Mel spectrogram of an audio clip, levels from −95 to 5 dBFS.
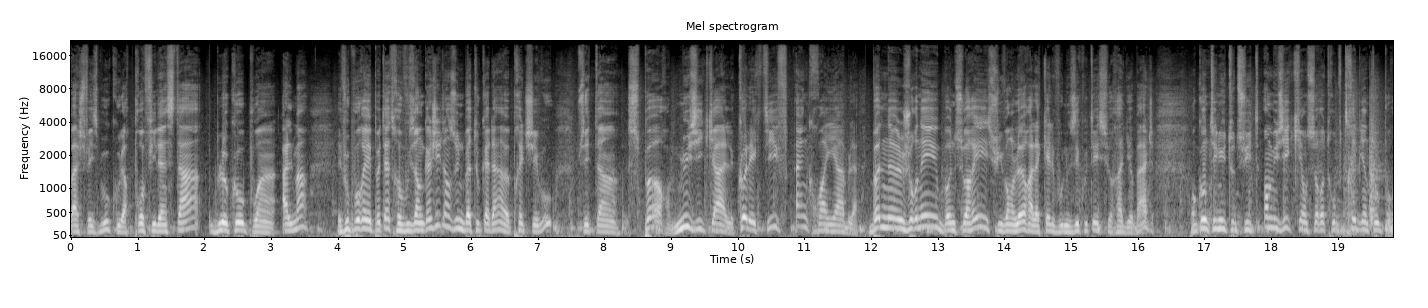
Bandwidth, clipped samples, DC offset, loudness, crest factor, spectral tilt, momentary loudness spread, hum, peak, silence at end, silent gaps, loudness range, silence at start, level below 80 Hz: over 20 kHz; under 0.1%; under 0.1%; -15 LUFS; 14 dB; -5.5 dB/octave; 8 LU; none; 0 dBFS; 0 s; none; 3 LU; 0 s; -36 dBFS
